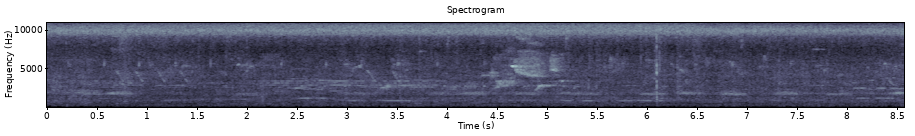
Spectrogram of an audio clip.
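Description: Birds chirping with short repeated calls over a steady outdoor background noise, with one sharp click about six seconds in.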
